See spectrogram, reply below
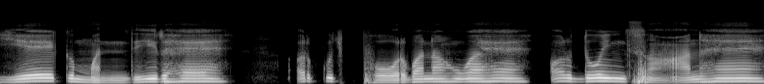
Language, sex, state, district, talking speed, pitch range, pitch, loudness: Hindi, male, Maharashtra, Aurangabad, 110 wpm, 120-140 Hz, 135 Hz, -15 LUFS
